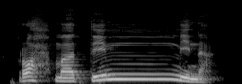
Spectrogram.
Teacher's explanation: Nah, di sini ada huruf mim, maka hukumnya adalah idgham. Dan dibaca mendengung, maka disebut hukum idgham bi ghunnah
